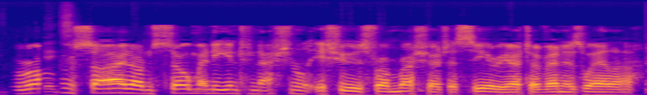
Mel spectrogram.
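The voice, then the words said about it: Poor impression of another person's voice. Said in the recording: “That's a terrible Gapes impression.”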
